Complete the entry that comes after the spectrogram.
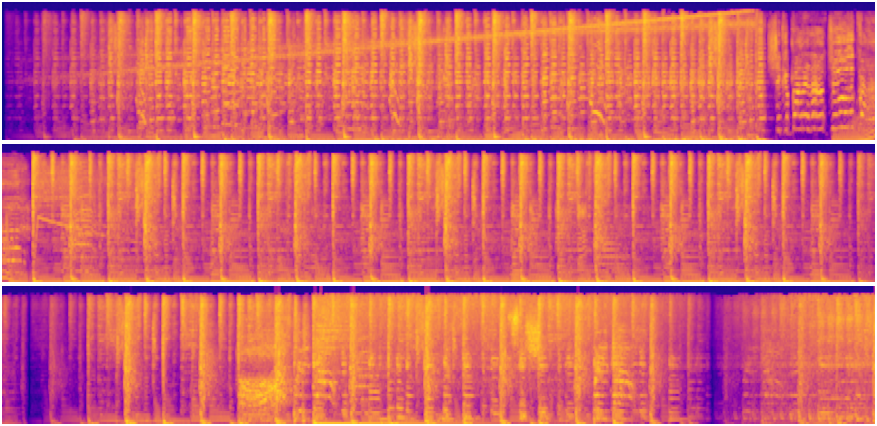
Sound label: Classic House Megamix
